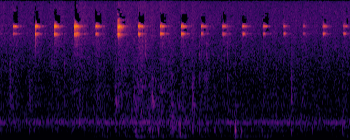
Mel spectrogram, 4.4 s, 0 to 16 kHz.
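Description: A black leather REGAL tassel loafer is held on its side while cloth-covered fingertips rub its toe cap to a mirror polish. About 16 quick, rhythmic strokes make high, bright squeaks over a faint steady hum, fading slightly toward the end.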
